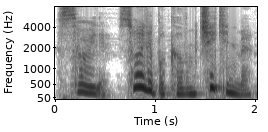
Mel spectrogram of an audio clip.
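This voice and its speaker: A woman's voice: mid-range voice, very animated, moderate pace, warm tone, slightly rough. Woman playing an old nanny, fussy, motherly, exclaiming, storybook. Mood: soothing.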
